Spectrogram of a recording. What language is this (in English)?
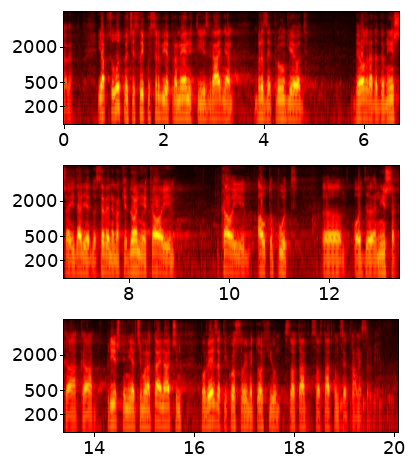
Serbian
